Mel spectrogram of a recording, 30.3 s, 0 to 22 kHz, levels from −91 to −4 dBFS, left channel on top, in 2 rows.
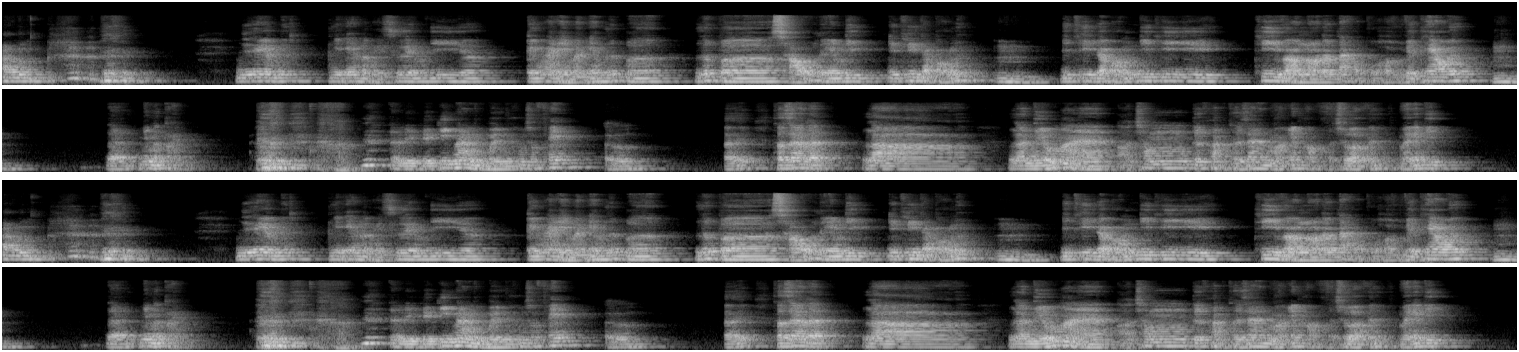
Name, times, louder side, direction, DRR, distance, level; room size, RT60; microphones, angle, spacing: voice 1, 0.0-1.0 9.9-10.3 14.9-15.2 17.7-17.9 18.4-18.6 21.2-21.5, left 1 dB, 40° left, -1 dB, 0.5 m, -31 dB
voice 2, 1.0-1.4 2.3-2.9 3.3-4.8 5.2-6.6 6.9-9.7 10.6-12.1 12.5-14.7 16.2-16.9 17.7-18.4 18.7-20.8 22.4-23.4 23.7-24.8 25.2-29.5, right 1 dB, ahead, -11 dB, 0.9 m, -27 dB
2.4 x 2.0 x 3.1 m, 0.75 s
head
